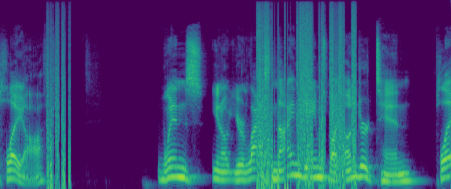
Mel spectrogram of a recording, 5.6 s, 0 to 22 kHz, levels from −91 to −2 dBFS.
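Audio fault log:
0.59–0.88 s, loose connector crackle: a worn contact briefly makes and breaks, chopping the speech into an irregular scratchy burst.
3.21–4.45 s, loose connector crackle: after "wins you know your", the intermittent contact chops the signal again, giving a longer ragged stretch of crackle.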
